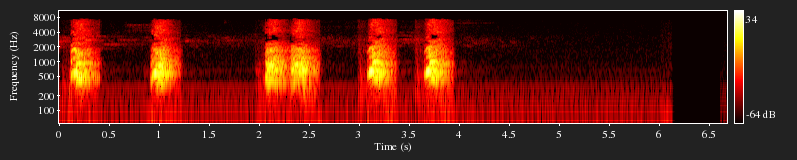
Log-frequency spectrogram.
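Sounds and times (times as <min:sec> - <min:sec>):
dogs barking: 0:00.0 - 0:01.2, 0:02.0 - 0:04.0.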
